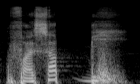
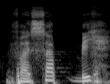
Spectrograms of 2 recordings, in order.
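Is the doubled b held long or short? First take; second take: long; long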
